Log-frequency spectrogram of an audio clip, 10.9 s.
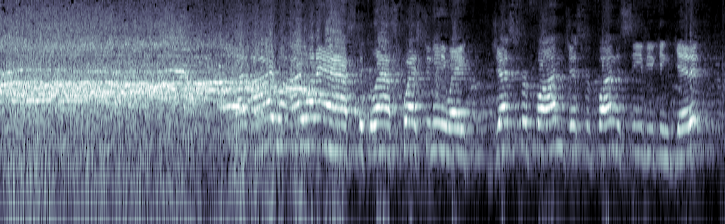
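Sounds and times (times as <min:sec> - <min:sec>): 
children cheering: 0:00.0 - 0:04.8
speech: 0:05.4 - 0:10.7.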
